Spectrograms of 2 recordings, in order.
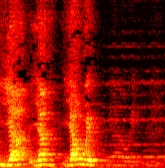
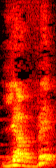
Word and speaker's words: Yahweh: L'ancienne prononciation, c'était OUE. L'ancienne. À l'époque de Moïse, c'était OUE. Il ne prononçait pas. Voilà, c'est pourquoi on dit Yahweh. Yahvé, c'est une prononciation plus récente. Parce qu'on dit V. Mais avant, c'était OUE.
